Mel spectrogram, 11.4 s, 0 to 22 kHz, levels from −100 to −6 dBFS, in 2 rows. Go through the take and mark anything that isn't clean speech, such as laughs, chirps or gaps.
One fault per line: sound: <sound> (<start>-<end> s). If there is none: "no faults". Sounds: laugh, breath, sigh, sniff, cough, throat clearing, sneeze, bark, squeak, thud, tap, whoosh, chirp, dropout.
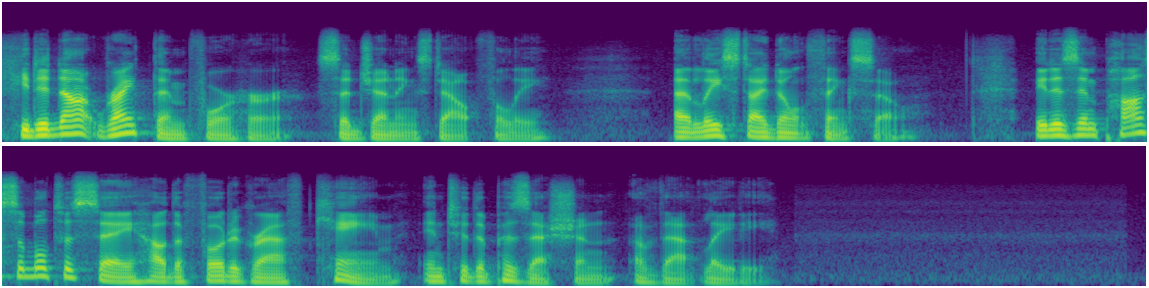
no faults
